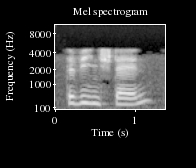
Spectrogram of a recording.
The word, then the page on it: d'r Winstein: Bas-Rhin; Herrlisheim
